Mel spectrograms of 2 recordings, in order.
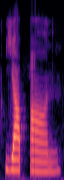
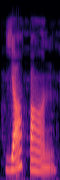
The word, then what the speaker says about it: Japan: Now J is very important because J in English is pronounced as yacht in German, yacht. So if we have Japan, in English we call it as Japan, but in German it is Japan, Japan.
